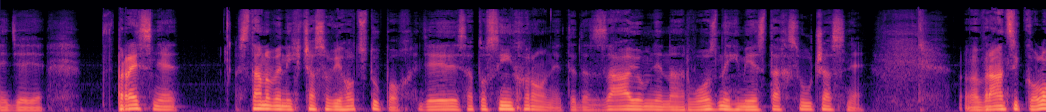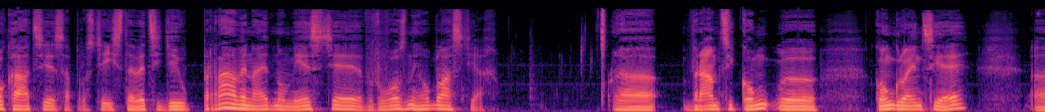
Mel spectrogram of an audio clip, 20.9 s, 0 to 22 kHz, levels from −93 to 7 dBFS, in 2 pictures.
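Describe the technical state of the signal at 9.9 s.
At 9.9 s the speech signal is intact, with no audible fault at that moment.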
